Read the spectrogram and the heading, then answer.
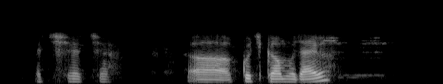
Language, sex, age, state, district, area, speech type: Hindi, male, 30-45, Madhya Pradesh, Betul, rural, conversation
